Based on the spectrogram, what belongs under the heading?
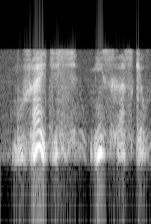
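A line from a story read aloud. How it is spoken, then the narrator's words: Whisper. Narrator (Russian): прошептал Лестер Смит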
